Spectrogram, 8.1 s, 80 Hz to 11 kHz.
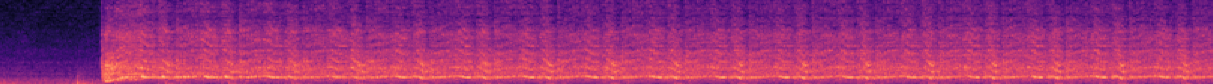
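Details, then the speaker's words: Wrecked Arctic Cat 650 H1 ATV at first start after engine reinstall, with fuel present; starter whirs with a steady chuff about twice a second but the engine never fires, with no spark, and a bad ignition module is suspected. "we went to go fire it up and we didn't have any sparks so we uh we're fighting some issues there"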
